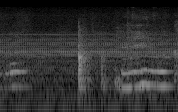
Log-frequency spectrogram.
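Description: Baby making short croaky vocal sounds, with a single sharp click about a second in.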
